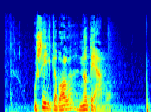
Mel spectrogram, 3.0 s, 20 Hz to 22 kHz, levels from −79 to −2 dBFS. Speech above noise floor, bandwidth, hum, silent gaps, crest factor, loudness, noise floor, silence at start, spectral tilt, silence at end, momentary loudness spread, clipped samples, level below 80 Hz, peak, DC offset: 33 dB; 13 kHz; none; none; 18 dB; -16 LUFS; -50 dBFS; 0.2 s; -4.5 dB/octave; 0 s; 19 LU; under 0.1%; -40 dBFS; 0 dBFS; under 0.1%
